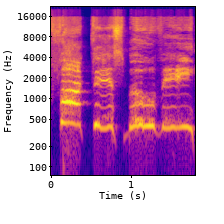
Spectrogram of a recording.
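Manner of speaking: very loud, very high shrieking freak-out. Act out a 30-year-old woman watching a movie scene for the first time, imitating her freaking out. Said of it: "And she's freaking out".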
